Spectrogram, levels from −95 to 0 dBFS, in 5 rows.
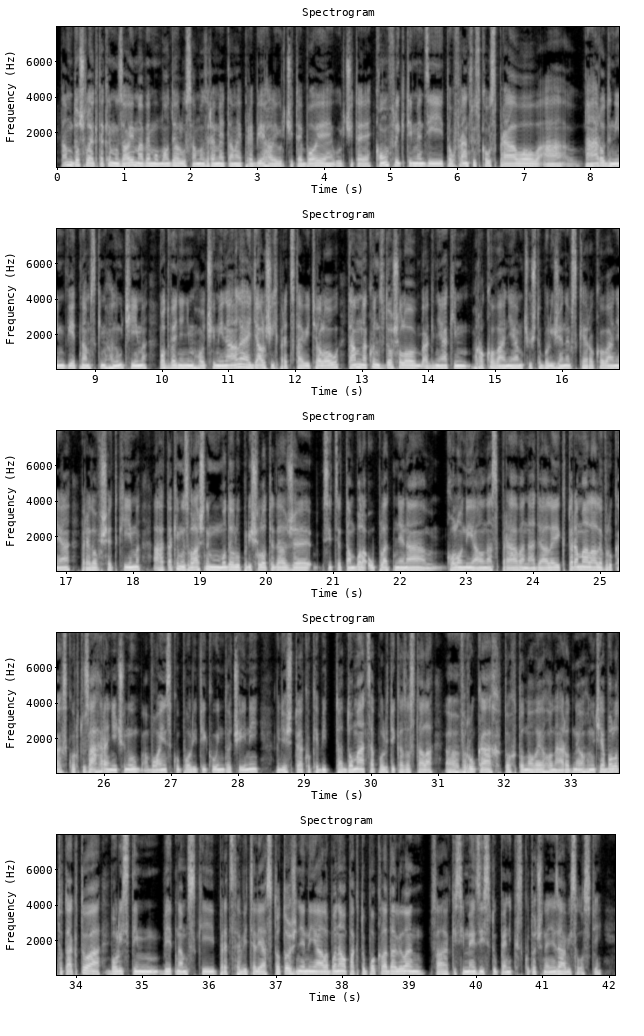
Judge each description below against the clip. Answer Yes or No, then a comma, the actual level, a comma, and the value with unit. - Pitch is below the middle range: Yes, low, 125 Hz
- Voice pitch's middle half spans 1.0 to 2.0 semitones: Yes, narrow, 1.5 semitones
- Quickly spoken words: No, average, 145 wpm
